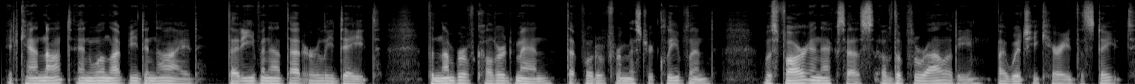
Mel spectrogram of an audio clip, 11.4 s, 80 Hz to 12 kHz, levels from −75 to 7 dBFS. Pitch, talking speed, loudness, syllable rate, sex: 105 Hz, 190 wpm, -19 LUFS, 5.3 syllables/s, male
